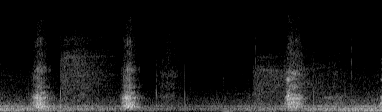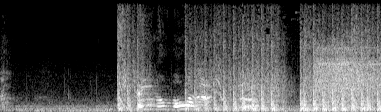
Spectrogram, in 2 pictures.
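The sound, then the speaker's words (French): AK assault rifle fire in a video game: a few isolated single shots spaced seconds apart, then loud rapid automatic bursts rattling off in long strings. “Oh, le AK Oh, le petit AK”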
